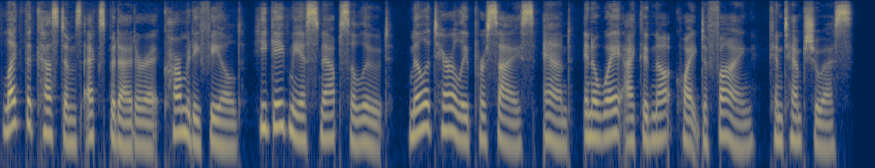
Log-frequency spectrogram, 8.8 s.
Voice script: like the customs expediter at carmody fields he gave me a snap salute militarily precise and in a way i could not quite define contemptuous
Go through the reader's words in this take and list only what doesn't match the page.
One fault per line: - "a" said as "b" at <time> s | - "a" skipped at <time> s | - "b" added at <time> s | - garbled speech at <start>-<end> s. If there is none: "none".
- "fields" said as "field" at 2.0 s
